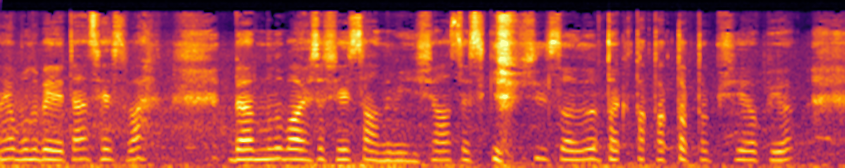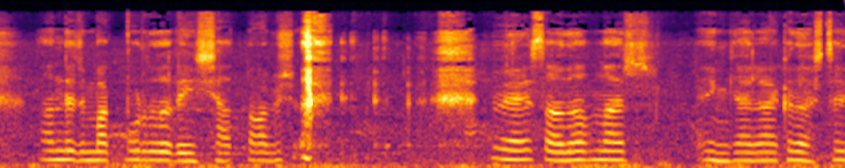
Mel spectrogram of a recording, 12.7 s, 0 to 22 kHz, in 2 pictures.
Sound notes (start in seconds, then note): 8.5 haha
